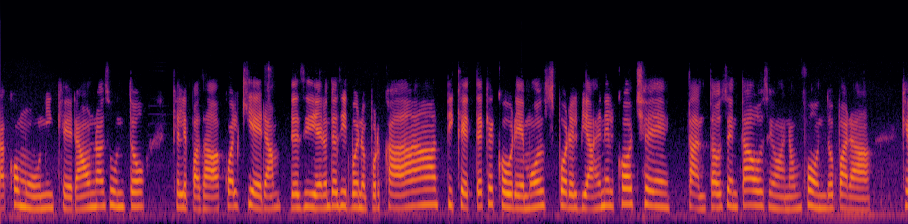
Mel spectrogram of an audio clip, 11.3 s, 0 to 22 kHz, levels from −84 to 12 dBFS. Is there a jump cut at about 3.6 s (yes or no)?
yes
